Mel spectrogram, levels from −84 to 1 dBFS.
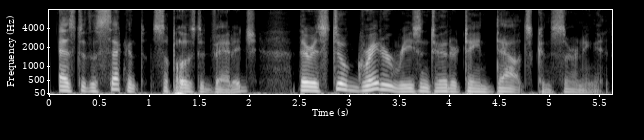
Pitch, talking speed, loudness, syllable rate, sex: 115 Hz, 170 wpm, -20 LUFS, 5.9 syllables/s, male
